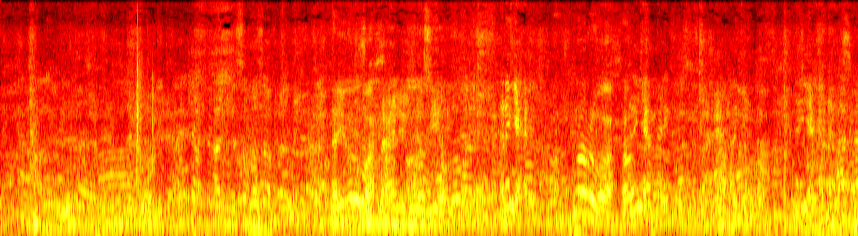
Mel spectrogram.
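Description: A large crowd chants and murmurs outdoors.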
